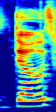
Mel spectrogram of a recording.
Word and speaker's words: Do's: It's Do's. But it's spelled like D-O, but it's Doe. It's Doe's Final Exit, where he spoke of mass suicide and, quote, the only way to evacuate this earth.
